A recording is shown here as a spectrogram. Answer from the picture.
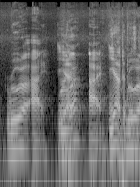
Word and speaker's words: Rührei: So you have to separate it, Rühr, and then Ei. Rührei. Yeah. Rührei. Yeah, that wasn't so Rührei.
